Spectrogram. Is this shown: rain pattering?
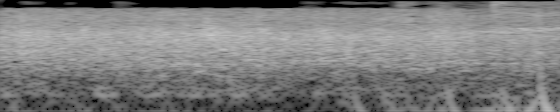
no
